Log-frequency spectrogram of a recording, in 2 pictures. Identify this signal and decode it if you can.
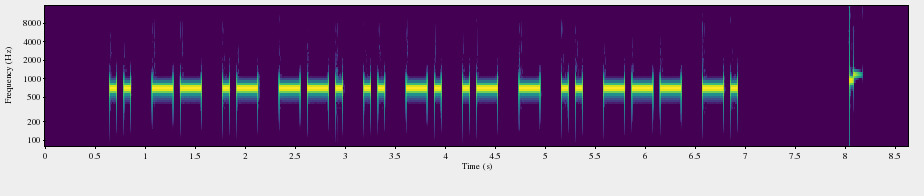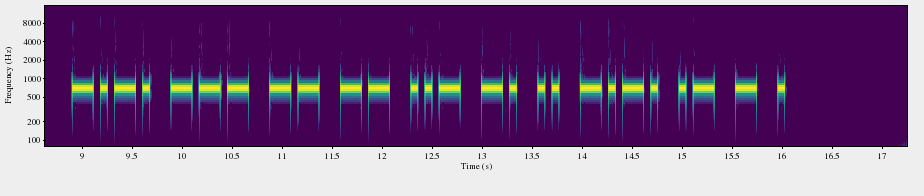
Morse code, heard as a keyed tone, about 17 wpm, 700 Hz. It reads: IMAGINATION COMMUNICATE
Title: Sentences from Top 1300 Words - New Word Drill Alt - 17wpm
